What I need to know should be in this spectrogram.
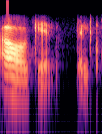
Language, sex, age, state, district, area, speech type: Malayalam, female, 18-30, Kerala, Wayanad, rural, conversation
